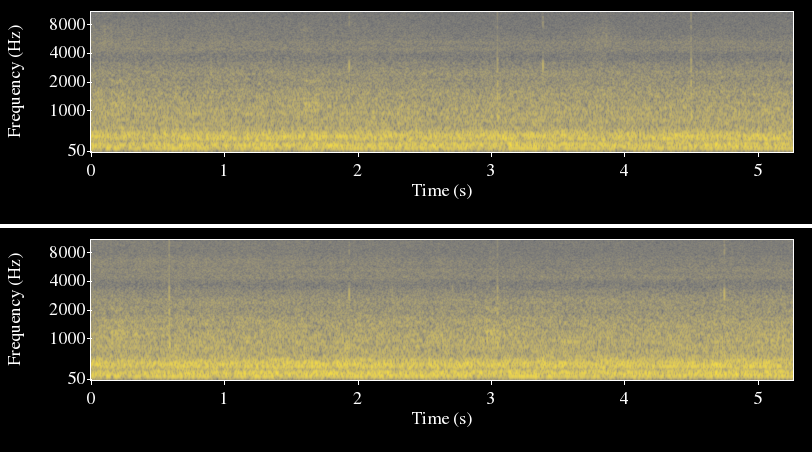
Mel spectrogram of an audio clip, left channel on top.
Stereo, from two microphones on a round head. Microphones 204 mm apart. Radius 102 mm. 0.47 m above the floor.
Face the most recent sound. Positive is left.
No sound to turn to.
